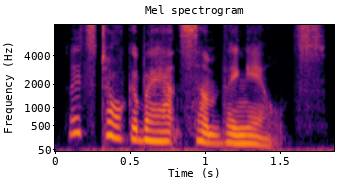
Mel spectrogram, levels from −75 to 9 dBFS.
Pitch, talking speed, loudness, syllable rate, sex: 190 Hz, 160 wpm, -16 LUFS, 5.5 syllables/s, male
